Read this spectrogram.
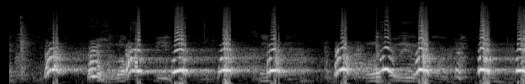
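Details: Female German Shepherd that barks excessively at home, on walks and in the car: a rapid run of about eleven sharp, loud barks, roughly two per second, with a whiny tonal edge.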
